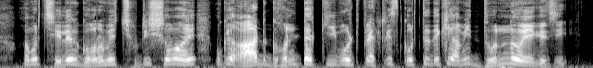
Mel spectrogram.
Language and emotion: Bengali, happy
